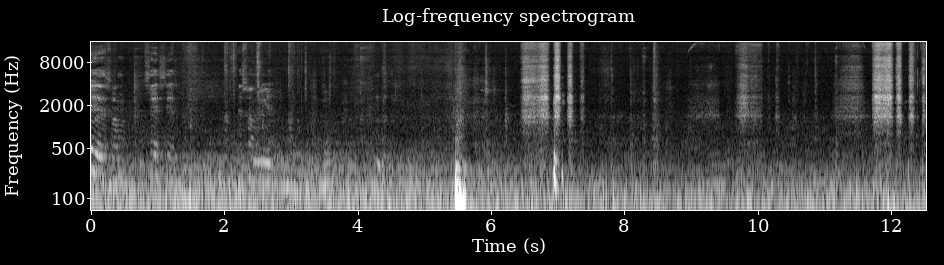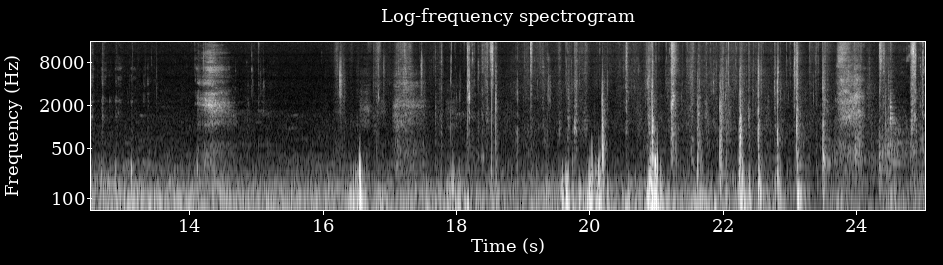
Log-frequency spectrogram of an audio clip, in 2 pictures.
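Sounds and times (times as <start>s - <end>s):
person breathing close to microphone: 16.5s - 18.2s, 23.7s - 24.3s.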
